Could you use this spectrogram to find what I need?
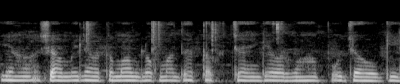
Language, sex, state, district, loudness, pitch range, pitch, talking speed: Hindi, female, Delhi, New Delhi, -18 LUFS, 180-185 Hz, 185 Hz, 120 wpm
